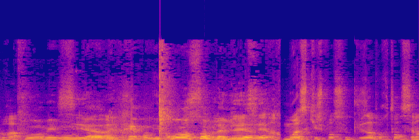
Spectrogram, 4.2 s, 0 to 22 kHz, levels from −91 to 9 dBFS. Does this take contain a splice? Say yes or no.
yes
